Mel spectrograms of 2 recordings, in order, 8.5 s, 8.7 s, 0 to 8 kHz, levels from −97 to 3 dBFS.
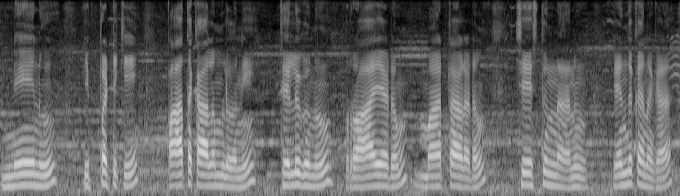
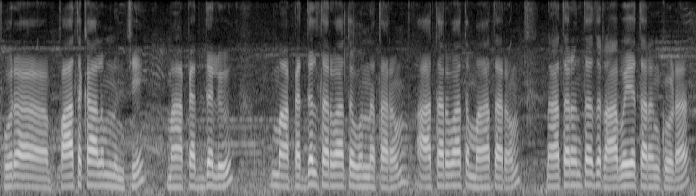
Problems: constant background noise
